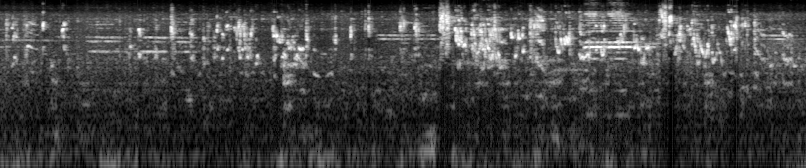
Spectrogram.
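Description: A flock of budgerigars chattering: a dense, continuous mix of short chirps, warbles and squawks, getting busier and louder about halfway through.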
